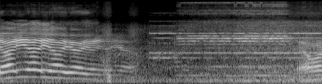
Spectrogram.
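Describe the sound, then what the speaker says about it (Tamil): A telephone rings inside a video game, a steady electronic ringtone holding on after a voice talks over the start, loud and close. "ரூம் நம்பர் 1 எனக்கு கால் அடிக்குது."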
